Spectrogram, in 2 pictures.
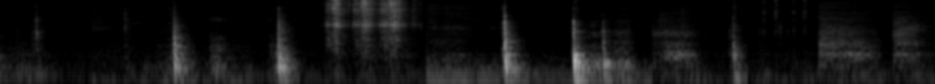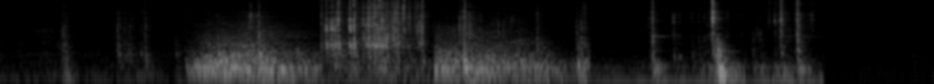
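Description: Small desk objects being handled and set down, with scattered light clicks and knocks. About eight seconds in, a highlighter rubs across notepad paper for about three seconds, followed by a few more quick taps.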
